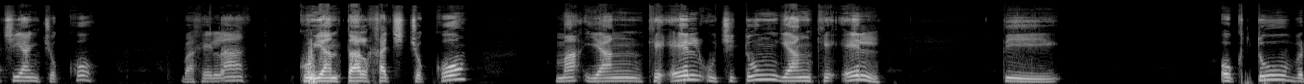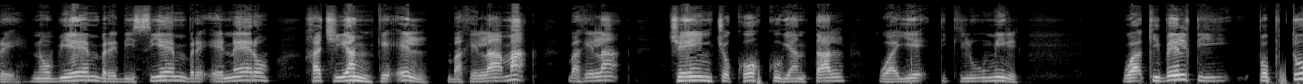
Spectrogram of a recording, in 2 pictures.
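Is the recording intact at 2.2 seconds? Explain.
No. From 2.22 to 2.24 s there is a repeated buffer: fresh audio failed to arrive in time, so the same roughly 11 ms slice of speech was played twice more, which fits a 512-sample buffer. Each repeat joins hard to the last, so at about 94 repeats per second it comes across as a brief buzz rather than a stutter. Unlike a dropout, the gap is filled with that copied sound, not silence, though about 20 ms of new speech is still lost.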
